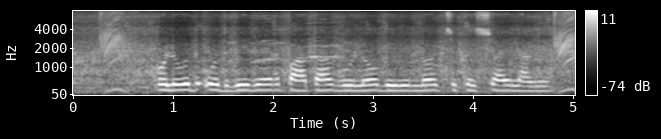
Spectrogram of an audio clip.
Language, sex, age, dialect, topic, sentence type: Bengali, male, 18-24, Standard Colloquial, agriculture, statement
